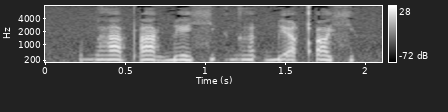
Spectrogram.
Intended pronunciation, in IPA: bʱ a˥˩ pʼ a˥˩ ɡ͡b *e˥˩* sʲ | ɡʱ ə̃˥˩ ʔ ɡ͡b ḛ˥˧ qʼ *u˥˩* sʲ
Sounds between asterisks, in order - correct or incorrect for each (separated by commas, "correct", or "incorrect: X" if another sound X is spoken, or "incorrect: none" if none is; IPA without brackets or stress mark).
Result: correct, incorrect: o˥˩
